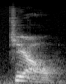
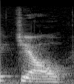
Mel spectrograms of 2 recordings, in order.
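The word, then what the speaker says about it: 叫: आपने पहले भी देखा है कि जे को हम चे के तौर पर इसको प्रोनाउंस करते हैं, यानी जे चाइनीज के अंदर चे के तौर पर प्रोनाउंस किया जाता है, बोला जाता है। तो JIAO ये चाइनीज वर्ड है और इसको कैसे बोलेंगे? च्याओ।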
